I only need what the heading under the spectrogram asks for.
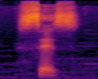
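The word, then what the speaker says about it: says: Right, आप अक्सर ऐसे प्रोनाउंस करते हैं सेज, पर ये गलत प्रोनाउंसिएशन है। इसे कहेंगे सेज। देखिए difference, सेज, सेज, सेज, सेज।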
